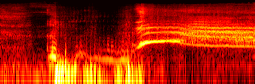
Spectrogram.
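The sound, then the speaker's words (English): A voice imitates a horse with a burst of rough, sputtering vocal noises, then another voice lets out a long, loud, sustained scream that slowly drops in pitch. “Can you do the horse and you do the scream?”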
